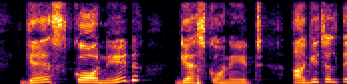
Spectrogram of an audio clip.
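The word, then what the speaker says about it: gasconade: डी ई, डा, क्योंकि ई का उच्चारण हमें करना नहीं। तो हमारी पूरी मीनिंग क्या बनी, gas Conan, gas Conan, gas Conan.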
